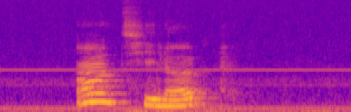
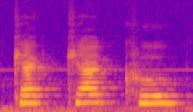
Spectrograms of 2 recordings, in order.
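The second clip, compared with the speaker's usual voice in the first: slow, louder and higher; slow word; 4 semitones higher, 4 dB louder, slower than usual. Shown as a demonstration. Teacher to pupils, slow and higher. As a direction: start the word slowly for the class. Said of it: "cacahuète".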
